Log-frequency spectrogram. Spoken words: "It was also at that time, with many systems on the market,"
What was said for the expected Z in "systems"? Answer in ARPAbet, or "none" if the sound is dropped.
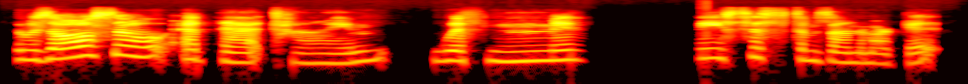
Z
